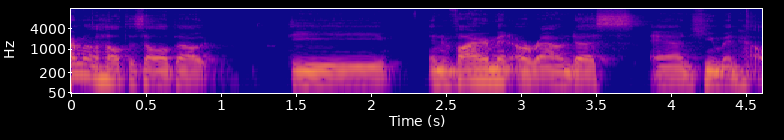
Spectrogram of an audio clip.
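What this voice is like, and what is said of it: Usual voice. Nothing is said of it.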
